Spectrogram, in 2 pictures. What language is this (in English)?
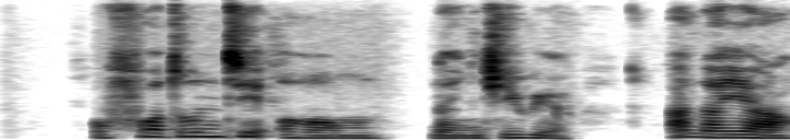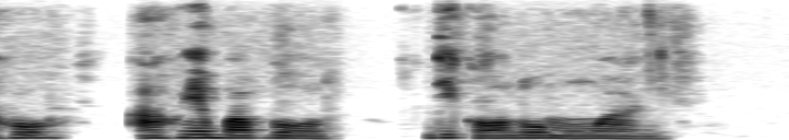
Igbo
